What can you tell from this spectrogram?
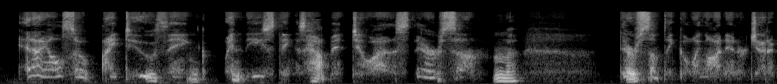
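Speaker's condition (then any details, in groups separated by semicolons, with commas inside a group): Spasmodic dysphonia; voice dried then lost, vowels hard, at worst inaudible, hard to talk and breathe, long whispering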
